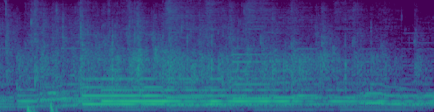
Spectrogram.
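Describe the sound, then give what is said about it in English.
A crowd claps steadily for several seconds to honor a man, a dense wash of applause with sustained musical tones ringing underneath. “give him a clap”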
